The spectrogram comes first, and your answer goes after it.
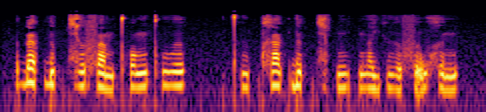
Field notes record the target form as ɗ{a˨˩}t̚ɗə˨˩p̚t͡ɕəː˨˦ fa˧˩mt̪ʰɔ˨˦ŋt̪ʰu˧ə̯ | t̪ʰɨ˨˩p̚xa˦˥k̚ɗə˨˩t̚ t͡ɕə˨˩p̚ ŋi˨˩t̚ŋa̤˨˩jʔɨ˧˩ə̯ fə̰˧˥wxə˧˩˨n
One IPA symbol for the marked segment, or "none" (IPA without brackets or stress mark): a˦˥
